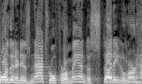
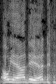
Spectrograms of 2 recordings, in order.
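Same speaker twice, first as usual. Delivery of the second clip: cheeky, higher and laughing; laughing comeback; 3 semitones higher, 3 dB louder than usual. Acted. Preacher teasing the congregation about makeup, laughing. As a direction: toss it back with a grin and a laugh. Preacher answers his own mock reaction.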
